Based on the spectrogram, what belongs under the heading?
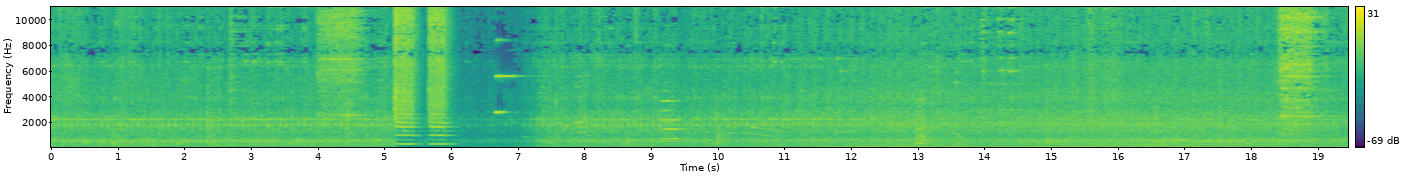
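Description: Ride noise aboard an open-air train car: the steady rumble of the train rolling along the track, with a low drone growing stronger from about twelve seconds in. Two short tones sound about five seconds in, as the rumble briefly drops away.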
